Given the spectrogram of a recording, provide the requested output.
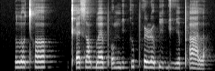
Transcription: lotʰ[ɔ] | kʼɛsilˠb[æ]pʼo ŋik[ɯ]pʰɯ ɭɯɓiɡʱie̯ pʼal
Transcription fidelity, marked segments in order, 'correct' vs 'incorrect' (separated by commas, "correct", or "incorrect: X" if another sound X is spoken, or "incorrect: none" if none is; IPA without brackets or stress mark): incorrect: ʌ, incorrect: ɛ, correct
